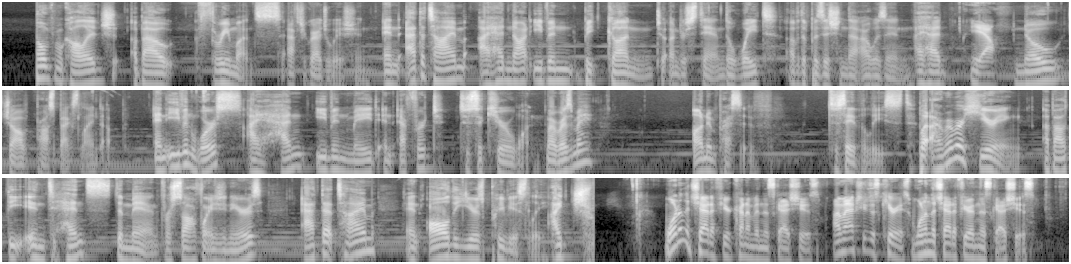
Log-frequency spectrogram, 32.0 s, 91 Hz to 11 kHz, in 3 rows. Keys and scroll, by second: 28.3 alt+[.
